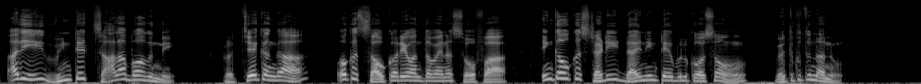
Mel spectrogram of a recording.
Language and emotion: Telugu, happy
